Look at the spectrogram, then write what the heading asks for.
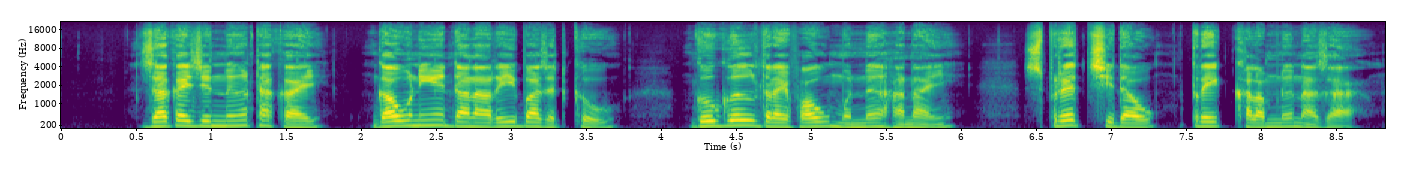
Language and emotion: Bodo, neutral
